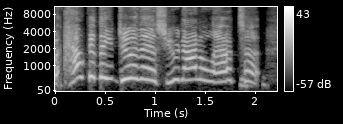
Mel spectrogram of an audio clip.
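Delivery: put-on very high, shrill, loud kids' shouting. Describing how kids react in a Ten Commandments lesson, imitating kids shouting. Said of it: "the kids will immediately be shouting like".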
